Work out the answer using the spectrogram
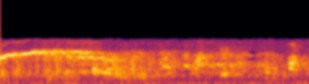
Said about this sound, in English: Oh, that's that Great Dane that belongs to the people next door. Great Dane? Sounded like a horse to me.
